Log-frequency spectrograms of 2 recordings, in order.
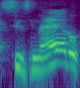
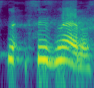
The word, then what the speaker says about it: Cisneros: o teu nome corretamente, se é Cisnero, com esse E aberto, ou Cisneiros? Não, Cisneros, né? É um nome espanhol, né?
